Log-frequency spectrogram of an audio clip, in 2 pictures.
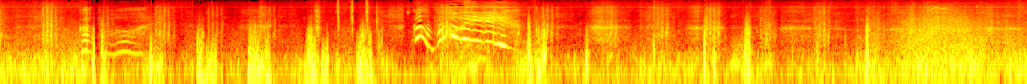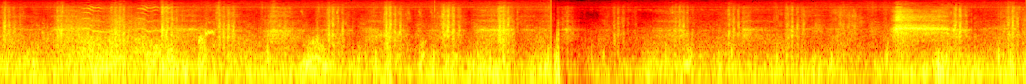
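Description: A horse's hoofbeats drumming on turf at speed, with wind rushing over the helmet-camera microphone. About four seconds in there is one brief call that falls in pitch.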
